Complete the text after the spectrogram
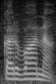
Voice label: "karavaanaa", Hindi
